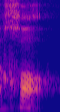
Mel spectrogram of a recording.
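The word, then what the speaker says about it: خاء: খ হফটি হল মোটা হারাফ। উচ্চারণের ক্ষেত্রে মোটা হবে।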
